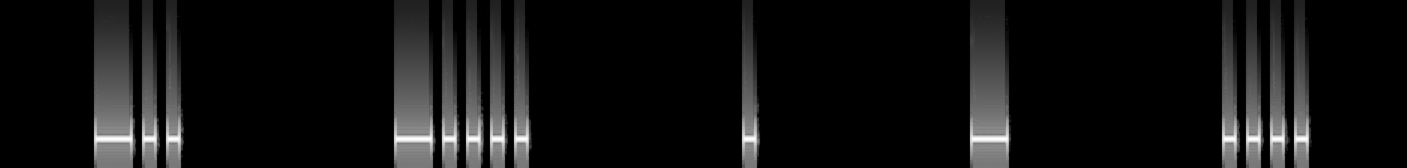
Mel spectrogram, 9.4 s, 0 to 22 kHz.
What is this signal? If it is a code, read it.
Morse code, heard as a keyed tone, about 15 wpm, spaced as for 5 wpm, 700 Hz. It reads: D6ETH
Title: USA Call Signs - 6 Characters - 6x Character Spacing - 15wpm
